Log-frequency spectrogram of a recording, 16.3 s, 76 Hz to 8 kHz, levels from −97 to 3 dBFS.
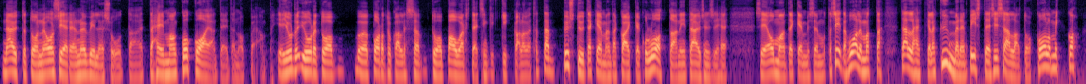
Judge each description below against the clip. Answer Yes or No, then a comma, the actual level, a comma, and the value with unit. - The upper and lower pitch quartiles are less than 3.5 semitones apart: No, average, 3.8 semitones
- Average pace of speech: No, fast, 170 wpm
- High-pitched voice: No, medium, 140 Hz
